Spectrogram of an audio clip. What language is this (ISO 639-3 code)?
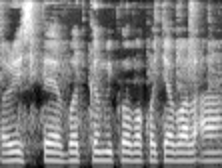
sat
